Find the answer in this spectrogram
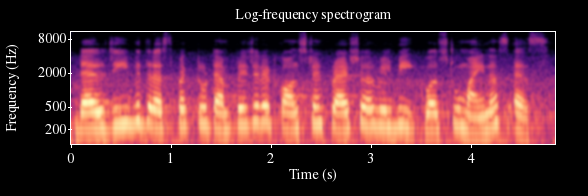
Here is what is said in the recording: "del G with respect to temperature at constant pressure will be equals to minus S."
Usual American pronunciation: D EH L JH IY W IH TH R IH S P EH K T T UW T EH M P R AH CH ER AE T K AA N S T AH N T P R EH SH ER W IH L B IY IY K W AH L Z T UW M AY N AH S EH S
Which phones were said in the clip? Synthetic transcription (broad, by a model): D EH L JH IY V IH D R IH S P EH K T T UW T EH M P R AH CH ER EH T K AA N S T AH N T P R EH SH ER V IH L B IY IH K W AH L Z T UW M AY N AH S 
